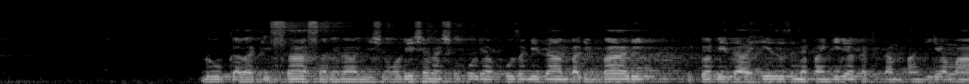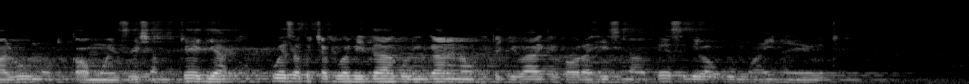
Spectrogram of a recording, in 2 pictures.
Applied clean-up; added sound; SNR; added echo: none; none; none; reverberation time 1.7 s.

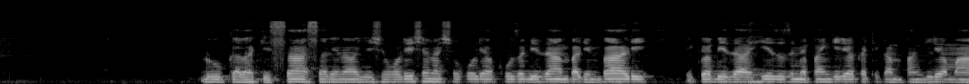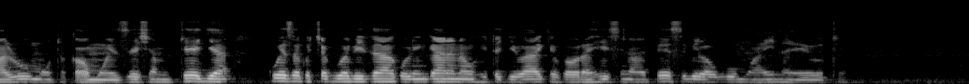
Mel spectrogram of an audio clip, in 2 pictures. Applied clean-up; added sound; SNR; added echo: none; none; none; none.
